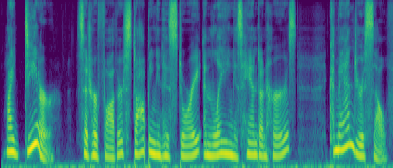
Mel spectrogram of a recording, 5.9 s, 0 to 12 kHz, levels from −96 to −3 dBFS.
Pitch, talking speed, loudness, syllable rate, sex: 205 Hz, 175 wpm, -16 LUFS, 4.4 syllables/s, female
